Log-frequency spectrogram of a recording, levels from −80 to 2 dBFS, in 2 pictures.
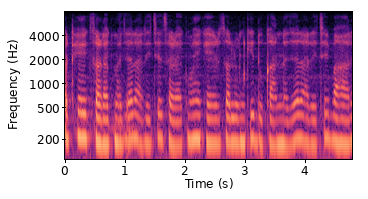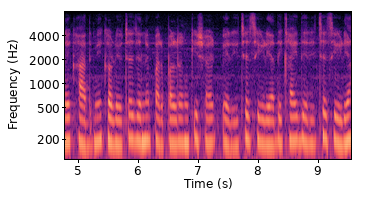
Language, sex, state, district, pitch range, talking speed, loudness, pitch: Rajasthani, female, Rajasthan, Nagaur, 175-195 Hz, 225 wpm, -20 LUFS, 185 Hz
